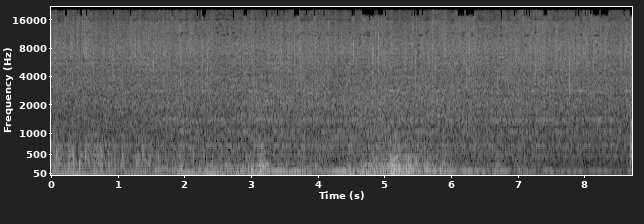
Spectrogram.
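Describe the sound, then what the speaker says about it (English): Thunderstorm with steady rain in The Darkside Detective game, at a library: a dense, continuous wash of rainfall with low rolling thunder swelling around the middle, no voices. "that's a very spooky storm"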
